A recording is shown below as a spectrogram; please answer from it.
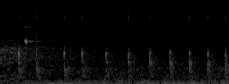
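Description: Plastic table tennis ball bounced over and over on the table before a serve: a quick, even run of faint light pings, about five or six a second.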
